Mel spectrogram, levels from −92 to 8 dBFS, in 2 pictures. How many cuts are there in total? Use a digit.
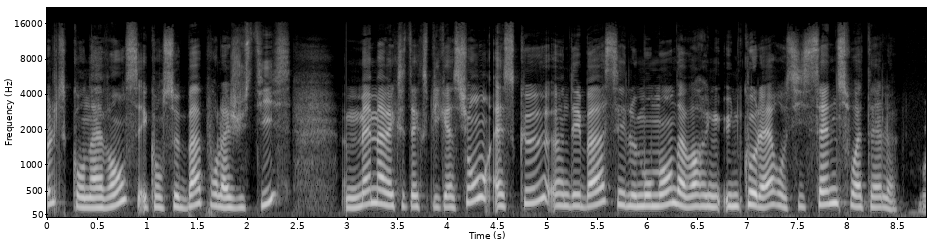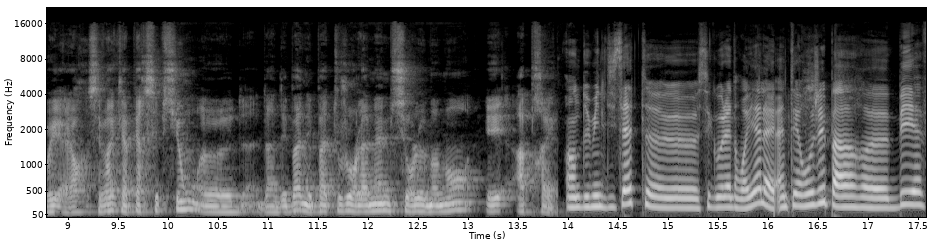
2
